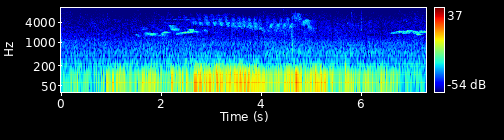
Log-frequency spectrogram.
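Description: Birds chirping, with a fast trill in the middle, over a low rumble that swells through the middle few seconds and then eases off.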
